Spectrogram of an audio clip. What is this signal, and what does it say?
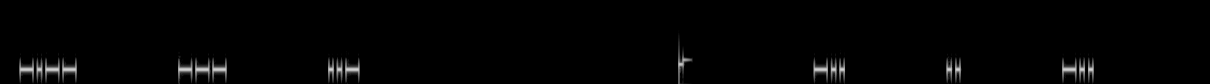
Morse code, heard as a keyed tone, about 28 wpm, spaced as for 8 wpm, 700 Hz. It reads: YOU DID
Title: 8x Character Spacing - Top 100 Words - 28wpm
